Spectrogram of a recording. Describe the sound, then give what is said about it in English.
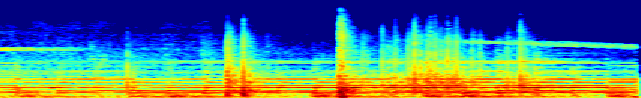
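Distant fireworks pop and crackle sporadically across the city on bonfire night, heard from the banks of the River Thames between Kingston and East Molesey: a handful of sharp bangs scattered over several seconds against a steady low droning hum in the background. “It's bonfire night, and fireworks are starting to go off across the city.”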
